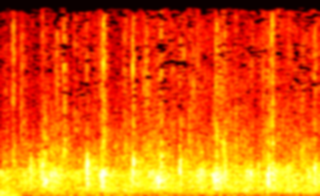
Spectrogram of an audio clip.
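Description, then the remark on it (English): A crowd claps steadily, many hands blending into a dense, continuous patter of applause with small swells in intensity and no voices standing out. “Can you clap your hands and say amen?”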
